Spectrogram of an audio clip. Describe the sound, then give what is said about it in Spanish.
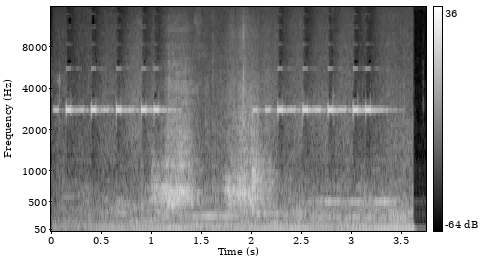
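An AirTag item tracker, sent a sound from a phone, emits rapid, high-pitched electronic beeps in two quick bursts, interrupted by a brief whooshing rush, with a steady low rumble underneath. “El sonido de esa notificación, sin embargo, es uno bajito que puede pasar por desapercibido si la persona está distraída en otros menesteres.”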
